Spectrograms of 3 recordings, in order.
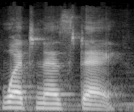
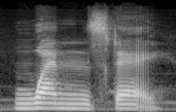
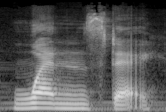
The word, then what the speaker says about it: Wednesday: It's not Wedes day. Don't pronounce that D. Wednesday. Wednesday.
